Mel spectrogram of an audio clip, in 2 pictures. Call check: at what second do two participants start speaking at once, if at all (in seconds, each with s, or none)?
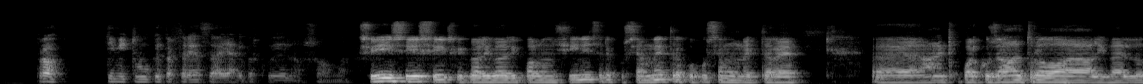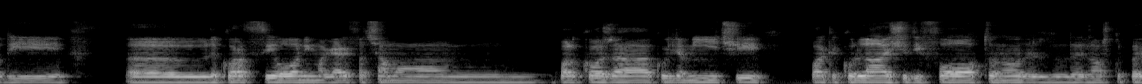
none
